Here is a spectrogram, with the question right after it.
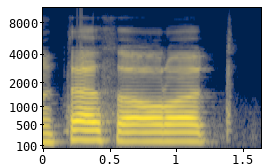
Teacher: نون ساکن کے بعد حروف اخفاء کا تا اخفاء حقیقی ہوگا، اور پر پڑھا جائے گا زبر کی وجہ سے، اور وقف کی صورت میں تا ساکن ہی پڑھا جائے گا۔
